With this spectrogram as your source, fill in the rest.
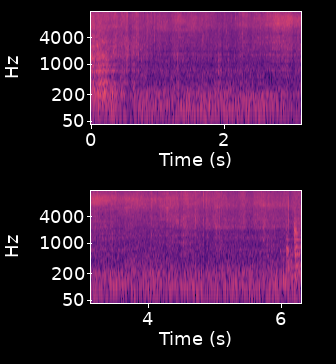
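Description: A grease fire flares on a Camp Chef Sidekick Deluxe grill box under New York strip steaks and ginger shrimp, giving a loud, steady hissing sizzle with constant crackle throughout.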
